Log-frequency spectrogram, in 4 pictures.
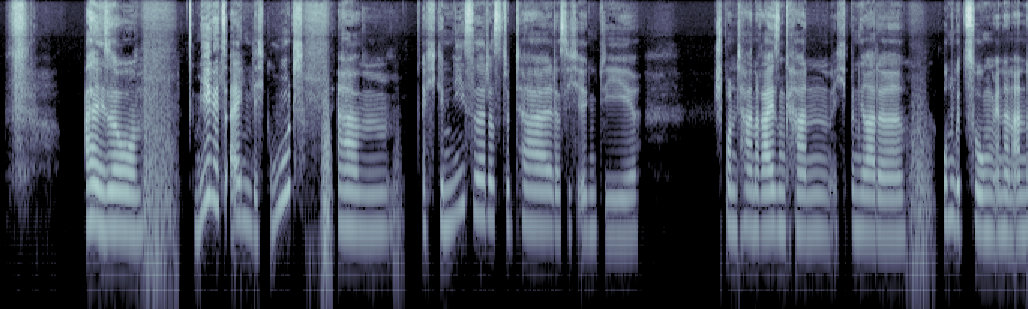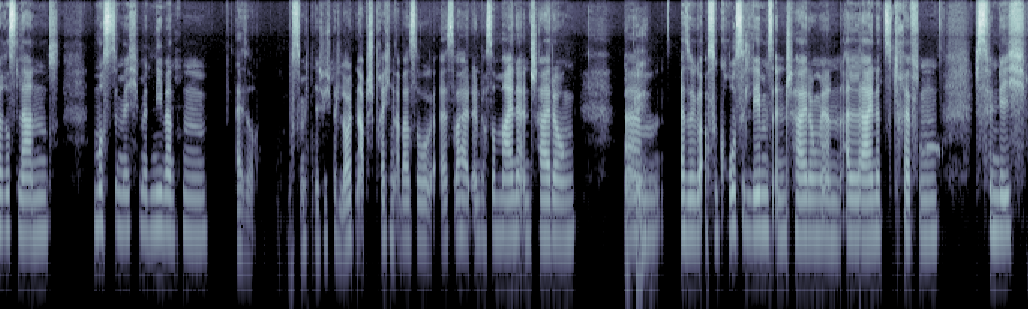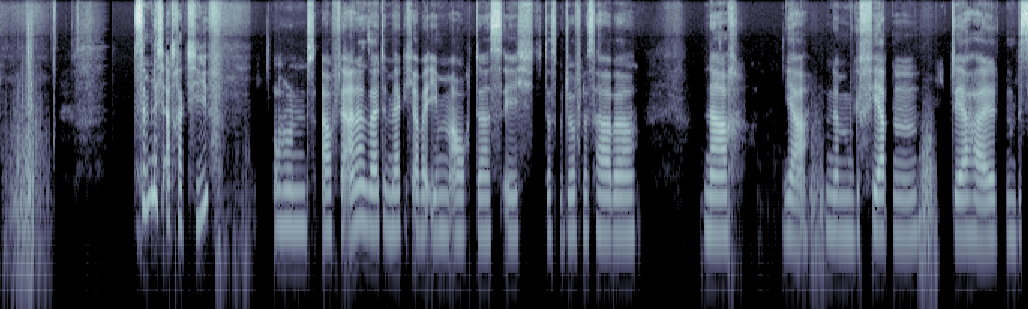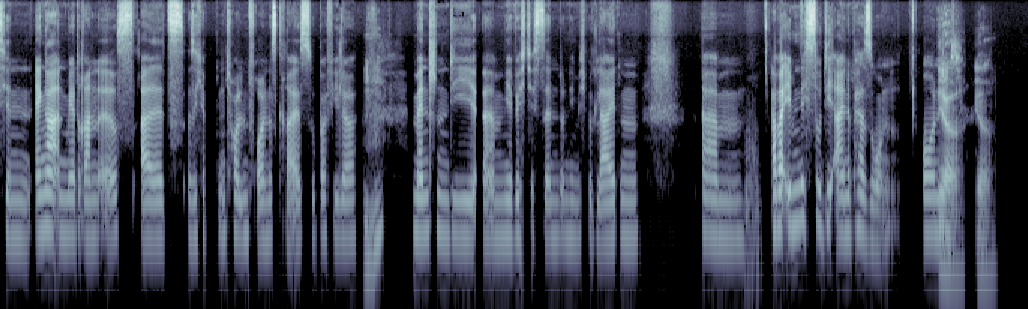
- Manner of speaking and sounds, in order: distorted speech; other background noise
- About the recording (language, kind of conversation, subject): German, advice, Wie kann ich nach einem Verlust wieder Vertrauen zu anderen aufbauen?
